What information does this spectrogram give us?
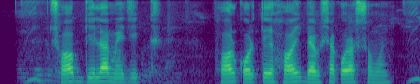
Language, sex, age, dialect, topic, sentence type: Bengali, male, 18-24, Jharkhandi, banking, statement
